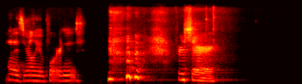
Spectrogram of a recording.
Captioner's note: laughs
